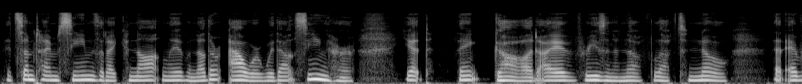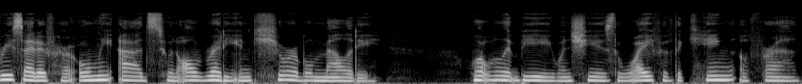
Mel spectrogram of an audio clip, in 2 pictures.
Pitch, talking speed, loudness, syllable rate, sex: 185 Hz, 185 wpm, -17 LUFS, 4.9 syllables/s, female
